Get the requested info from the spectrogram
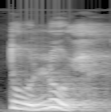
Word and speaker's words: tulul: Zapote en pocomá se pronuncia tulul. Tulul.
